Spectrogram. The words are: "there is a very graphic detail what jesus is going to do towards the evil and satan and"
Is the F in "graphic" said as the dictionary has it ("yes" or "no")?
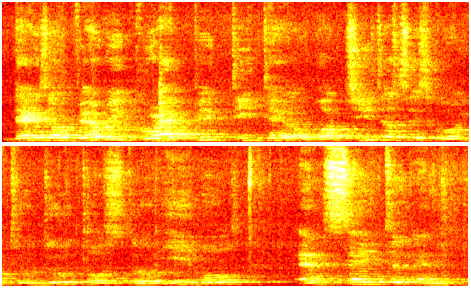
no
